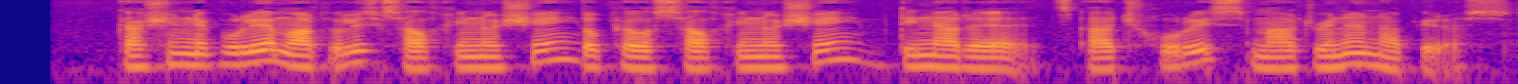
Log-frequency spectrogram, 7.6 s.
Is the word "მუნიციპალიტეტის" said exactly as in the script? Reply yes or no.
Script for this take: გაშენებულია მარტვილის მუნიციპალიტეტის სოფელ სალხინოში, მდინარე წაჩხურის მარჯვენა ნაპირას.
no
